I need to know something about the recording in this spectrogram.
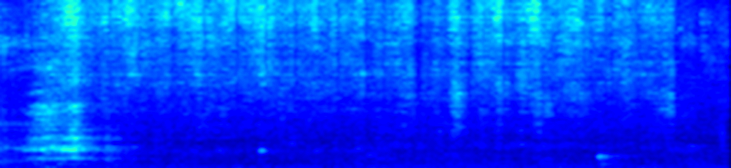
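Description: Chalk writing on a blackboard: faint, intermittent scratching strokes, a little stronger in the first second, over a low steady room hum.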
